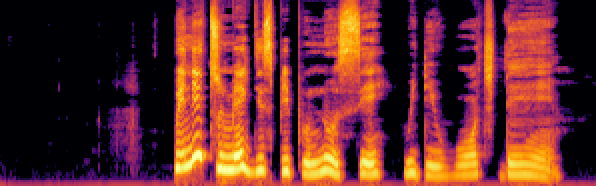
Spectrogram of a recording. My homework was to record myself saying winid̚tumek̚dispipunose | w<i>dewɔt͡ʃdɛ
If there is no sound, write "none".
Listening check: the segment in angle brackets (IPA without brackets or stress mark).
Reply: i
